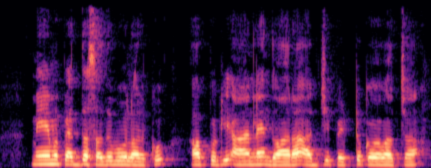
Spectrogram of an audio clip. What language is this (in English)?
Telugu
